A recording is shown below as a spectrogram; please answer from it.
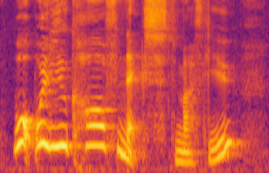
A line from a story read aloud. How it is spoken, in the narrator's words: asked excitedly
